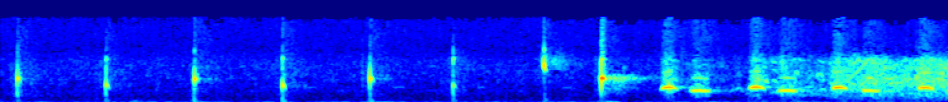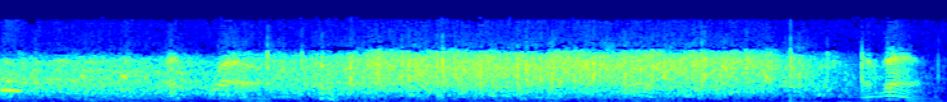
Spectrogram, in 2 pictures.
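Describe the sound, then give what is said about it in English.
A voice imitates a cuckoo clock using only the mouth: a steady run of sharp ticking clicks, then several quick two-note cuckoo calls stepping from higher to lower pitch, followed by a long stretch of loud applause. “The next is the cuckoo clock.”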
